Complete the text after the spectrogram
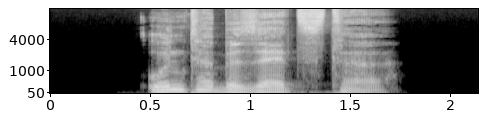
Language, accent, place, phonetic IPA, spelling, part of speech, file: German, Germany, Berlin, [ˈʊntɐbəˌzɛt͡stə], unterbesetzte, adjective / verb, De-unterbesetzte.ogg
- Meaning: inflection of unterbesetzt: 1. strong/mixed nominative/accusative feminine singular 2. strong nominative/accusative plural 3. weak nominative all-gender singular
